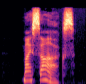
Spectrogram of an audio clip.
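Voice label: "socks", English, female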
